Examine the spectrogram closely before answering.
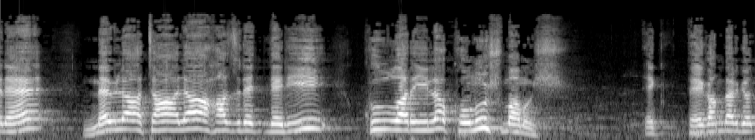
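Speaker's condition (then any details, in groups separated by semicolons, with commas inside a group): No condition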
